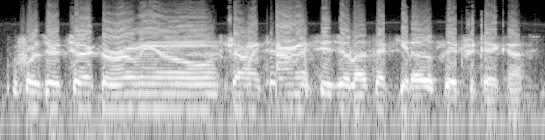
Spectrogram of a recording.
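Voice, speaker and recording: A man's voice: mid-range voice, little pitch movement, fast. A man working as an air traffic controller, heard over an aircraft radio in clipped radio phraseology. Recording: noisy radio transmission.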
